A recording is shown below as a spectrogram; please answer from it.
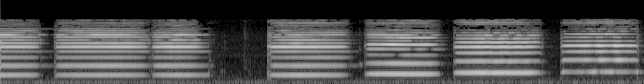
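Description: Violin playing plain, full-length quarter notes with the bow staying in the string the whole time: low-velocity 'rowboat' notes, not staccato. Several even notes on one pitch, a short break about two and a half seconds in, then notes stepping up in pitch.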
